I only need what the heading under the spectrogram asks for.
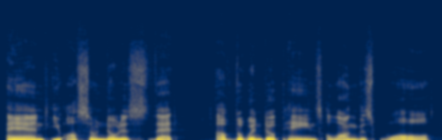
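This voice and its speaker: Mellow male game master in a dry space. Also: medium pitch, dry recording. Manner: halting, self-correcting. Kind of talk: improvised tabletop game narration.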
